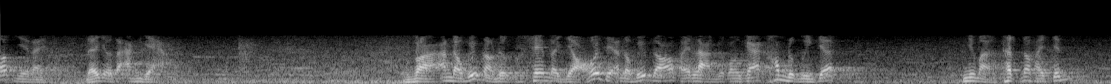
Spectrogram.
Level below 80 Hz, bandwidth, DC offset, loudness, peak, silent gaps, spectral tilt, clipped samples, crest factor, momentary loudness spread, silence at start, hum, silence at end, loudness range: -40 dBFS; 4 kHz; under 0.1%; -20 LUFS; -4 dBFS; none; -12 dB/octave; under 0.1%; 16 dB; 15 LU; 0 s; none; 0 s; 6 LU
